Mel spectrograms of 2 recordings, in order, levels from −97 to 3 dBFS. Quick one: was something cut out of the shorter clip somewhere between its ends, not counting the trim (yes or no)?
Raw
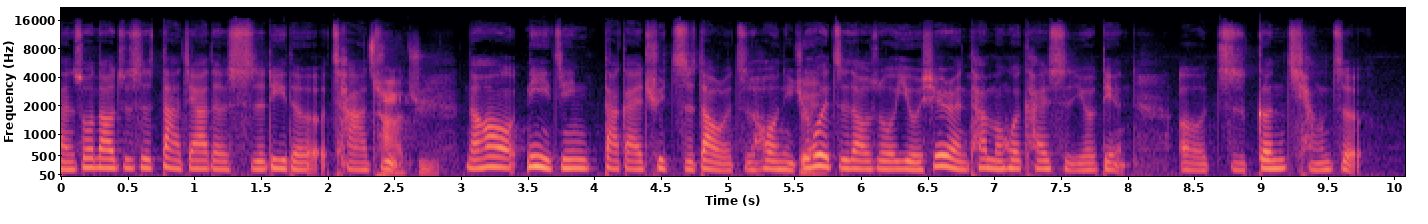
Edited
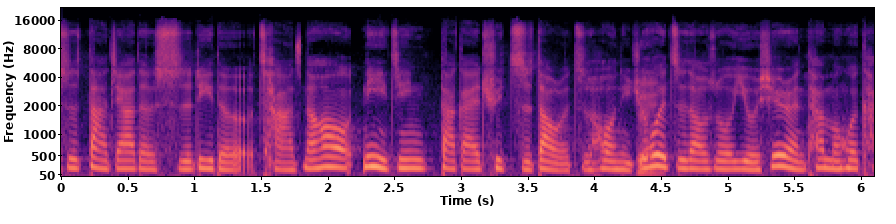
yes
